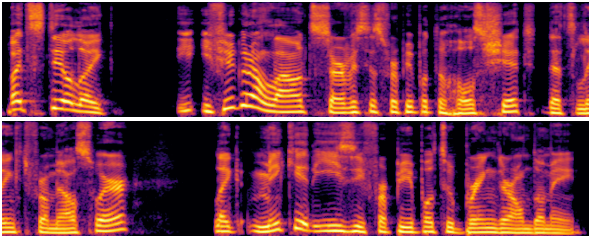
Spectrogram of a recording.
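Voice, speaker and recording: A man from Brazil, hosting a casual tech podcast, enthusiastic and quick to laugh. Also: a little high, lively intonation, dry recording, studio quality. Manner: enthusiastic, laughs often, repeats words. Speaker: podcast host.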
